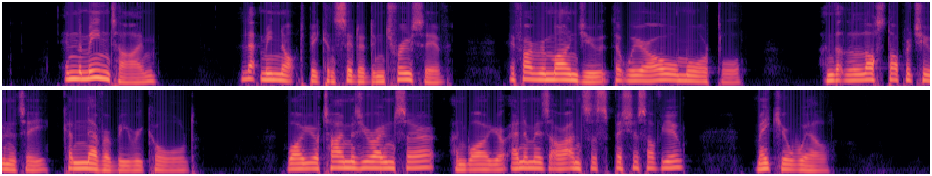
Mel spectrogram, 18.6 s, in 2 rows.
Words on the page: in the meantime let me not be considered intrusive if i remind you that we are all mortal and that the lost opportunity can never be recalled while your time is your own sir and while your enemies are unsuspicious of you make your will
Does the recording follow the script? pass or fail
pass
